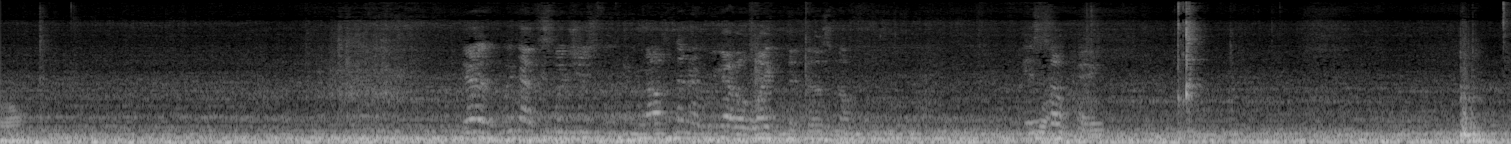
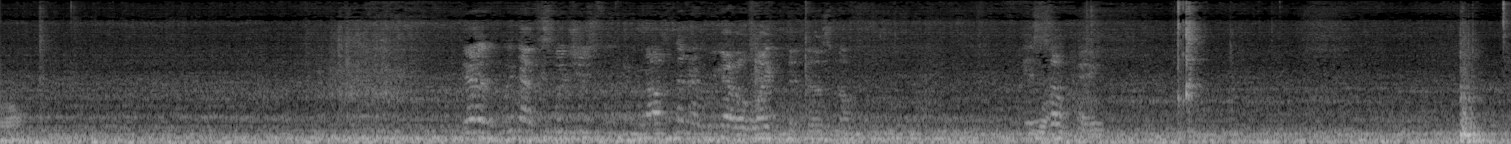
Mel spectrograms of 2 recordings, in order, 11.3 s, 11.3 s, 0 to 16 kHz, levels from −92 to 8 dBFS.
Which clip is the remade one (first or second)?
second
